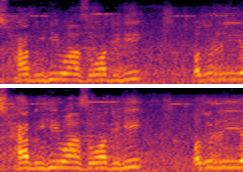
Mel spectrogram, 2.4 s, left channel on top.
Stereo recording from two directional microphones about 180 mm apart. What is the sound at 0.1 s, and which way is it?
A man's voice, 20° right (ahead or behind).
